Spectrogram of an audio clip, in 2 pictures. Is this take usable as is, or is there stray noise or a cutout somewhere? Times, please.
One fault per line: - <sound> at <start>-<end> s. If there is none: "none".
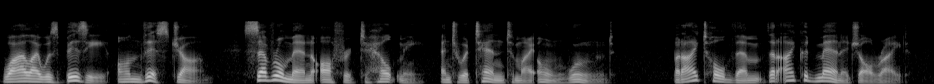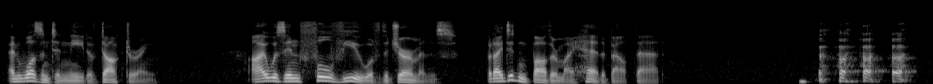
- laugh at 17.3-18.5 s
